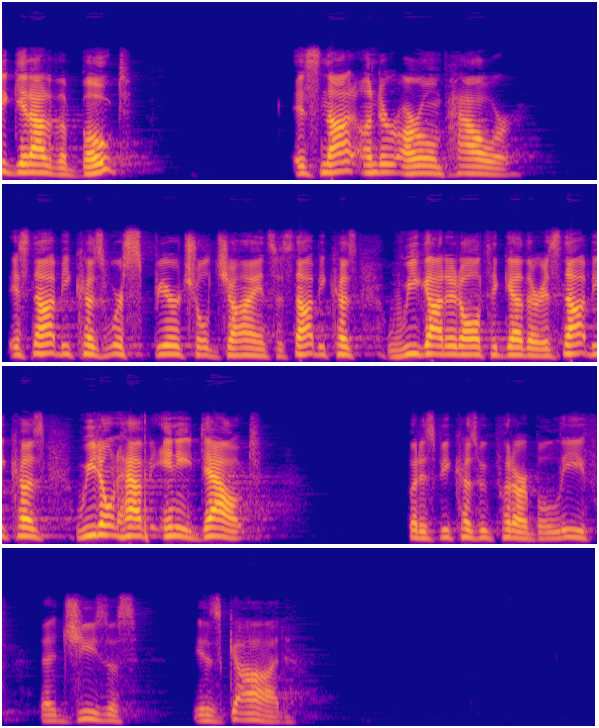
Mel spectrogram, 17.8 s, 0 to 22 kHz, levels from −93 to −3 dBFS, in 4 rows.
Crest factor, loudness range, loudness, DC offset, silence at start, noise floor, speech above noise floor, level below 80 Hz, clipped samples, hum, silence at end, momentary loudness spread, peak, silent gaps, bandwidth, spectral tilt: 20 dB; 14 LU; -20 LUFS; under 0.1%; 0 s; -84 dBFS; 65 dB; -76 dBFS; under 0.1%; none; 2.4 s; 15 LU; -2 dBFS; none; 8 kHz; -5 dB/octave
